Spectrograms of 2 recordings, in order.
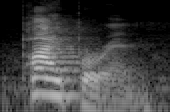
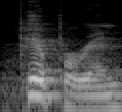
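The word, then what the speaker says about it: piperine: you may know packs piperin some people pronounce it pipparin but it's p-i-p-e-r-i-n-e this will encourage the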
